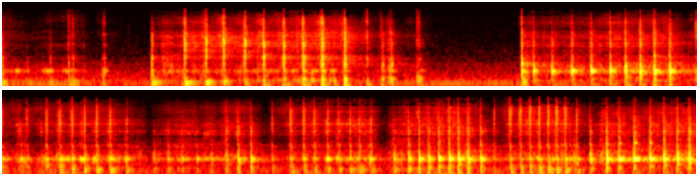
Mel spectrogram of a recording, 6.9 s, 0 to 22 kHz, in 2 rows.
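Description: A large, hollow, empty clear plastic cup is held upside down while a yellow plastic comb is scraped and tapped along it, its teeth running across the cup. Fast bursts of sharp, dry clicks come in rattling runs, with a steady mid-pitched tone around 600 Hz ringing through them and bright upper edges. Short pauses separate the runs.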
